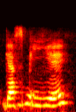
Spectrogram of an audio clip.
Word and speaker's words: gaspiller: C'est le son « yé ». Yé, gaspillé.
